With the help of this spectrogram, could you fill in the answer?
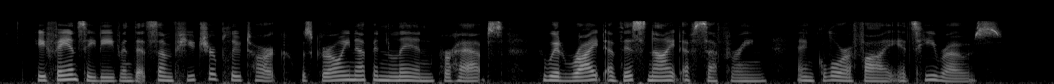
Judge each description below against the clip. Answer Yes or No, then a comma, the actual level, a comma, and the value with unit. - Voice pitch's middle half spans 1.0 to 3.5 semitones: Yes, average, 3.2 semitones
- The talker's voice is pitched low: No, medium, 180 Hz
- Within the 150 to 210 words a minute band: No, average, 140 wpm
